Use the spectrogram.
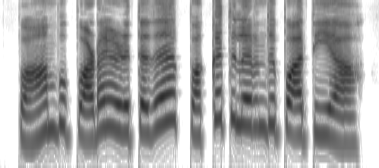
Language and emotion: Tamil, fearful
